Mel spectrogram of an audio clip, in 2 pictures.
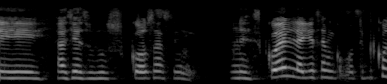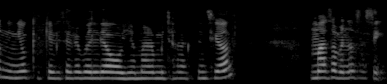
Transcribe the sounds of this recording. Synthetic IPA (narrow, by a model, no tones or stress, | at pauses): easjas̬uusko̞sase | neskwe̞laʝasaβeŋko̞mot̪ipiko̞nĩɲo̞ke̞kje̞ɾese̞ɾreβe̞ld̪jaoʝamaɾmut͡ʃalaːt̪e̞nsjo̞n | mas̬o̞mẽnos̬asi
